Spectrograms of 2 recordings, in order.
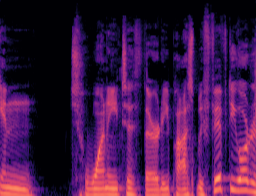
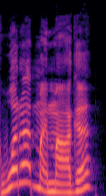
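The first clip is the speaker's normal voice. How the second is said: high, loud bro greeting; mock MAGA greeter; 9 semitones higher, 4 dB louder than usual. Joking about a Trumpy coffee shop's greeting. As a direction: hail customers like a hyped MAGA barista.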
